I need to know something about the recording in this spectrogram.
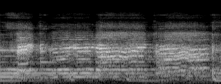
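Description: A Marathi devotional song playing: a wavering, ornamented melody over steady accompaniment.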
